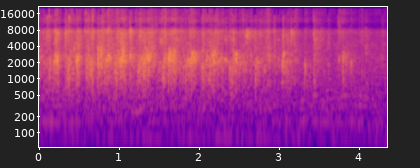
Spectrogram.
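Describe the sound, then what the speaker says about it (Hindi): A church congregation claps for newly baptized members, with fairly loud, rhythmic clapping in pulsing waves that softens slightly toward the end. "इनके लिए जोरदार ताली बजाएंगे।"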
